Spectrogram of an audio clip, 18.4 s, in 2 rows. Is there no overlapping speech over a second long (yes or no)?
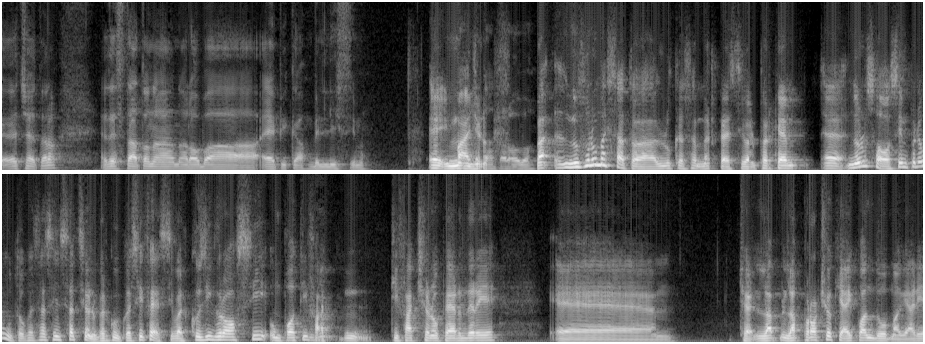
yes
